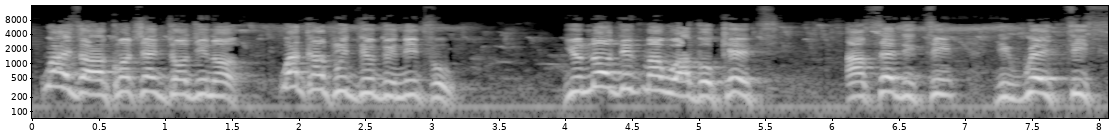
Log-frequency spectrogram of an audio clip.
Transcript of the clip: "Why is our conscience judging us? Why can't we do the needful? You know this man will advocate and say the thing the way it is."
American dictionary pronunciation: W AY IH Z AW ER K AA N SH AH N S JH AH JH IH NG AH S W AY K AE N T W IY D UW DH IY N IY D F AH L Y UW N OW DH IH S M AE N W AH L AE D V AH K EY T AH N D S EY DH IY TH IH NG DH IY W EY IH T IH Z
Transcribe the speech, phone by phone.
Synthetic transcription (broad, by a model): W AY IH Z AW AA K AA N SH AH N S JH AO JH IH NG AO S W AY K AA N T W IY D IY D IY N IY D F AH L Y UW N OW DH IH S M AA N W AH L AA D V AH K EY T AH N S EY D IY T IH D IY W EY IH T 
